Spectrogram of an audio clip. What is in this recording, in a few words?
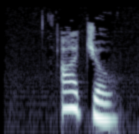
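"aĝo", Esperanto; geneva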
